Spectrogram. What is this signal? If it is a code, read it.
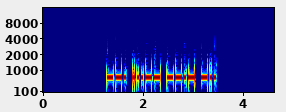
Morse code, heard as a keyed tone, about 28 wpm, 690 Hz. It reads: G3QD
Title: DXCC-100 Call Signs - 4 Characters - 28wpm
